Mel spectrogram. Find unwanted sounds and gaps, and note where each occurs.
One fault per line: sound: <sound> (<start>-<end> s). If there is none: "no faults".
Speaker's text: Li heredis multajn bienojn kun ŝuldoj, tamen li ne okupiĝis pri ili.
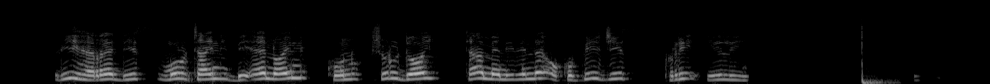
sound: thud (8.6-9.0 s)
